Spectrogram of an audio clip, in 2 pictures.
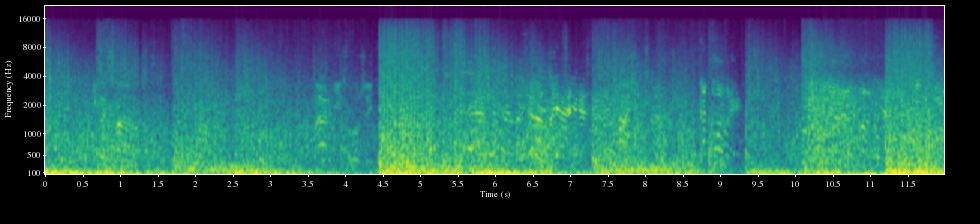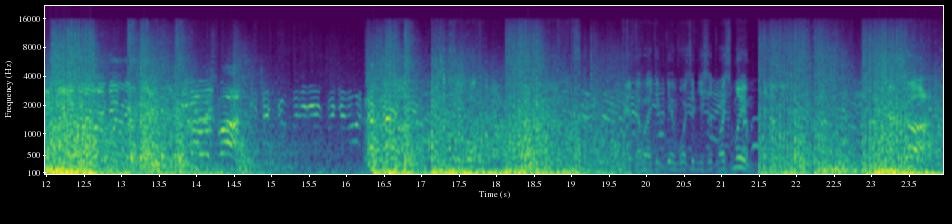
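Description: Dense gunfire and booming blasts from the World War II strategy game Company of Heroes, loud and nearly continuous with brief lulls, voiced unit callouts mixed in among the shooting.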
